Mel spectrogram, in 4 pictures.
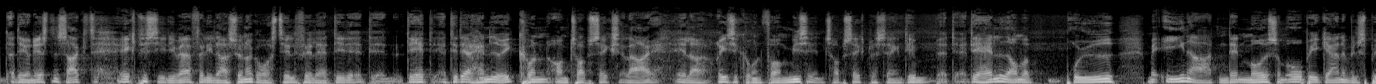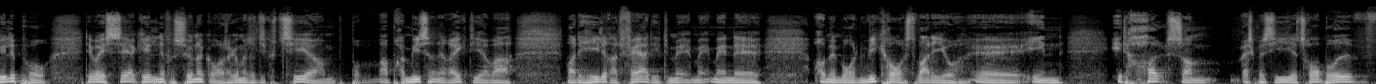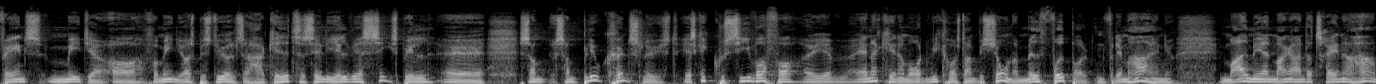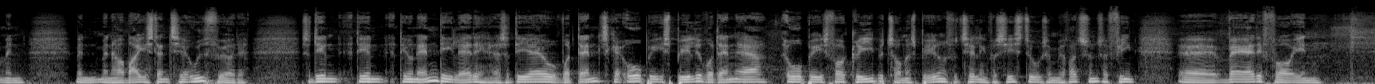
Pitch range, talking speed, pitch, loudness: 95-120 Hz, 220 wpm, 105 Hz, -22 LUFS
